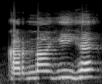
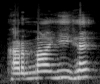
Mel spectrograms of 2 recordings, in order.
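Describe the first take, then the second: Both takes have the same delivery.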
